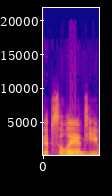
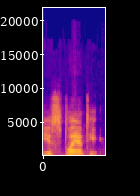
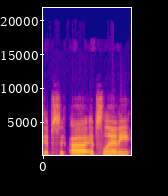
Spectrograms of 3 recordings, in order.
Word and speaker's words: Ypsilanti: So I live in Detroit, and the festival is over here in Ypsilanti, which is not pronounced Ysplanti.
